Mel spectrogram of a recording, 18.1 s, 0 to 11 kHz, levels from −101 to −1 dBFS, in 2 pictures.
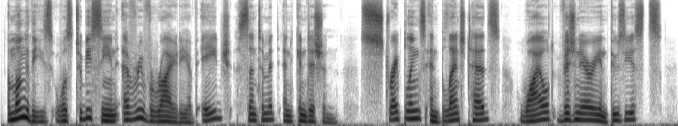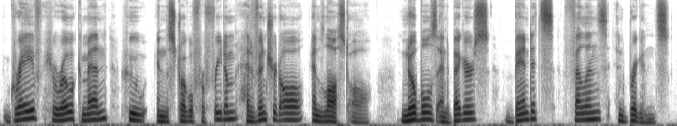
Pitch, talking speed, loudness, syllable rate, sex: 155 Hz, 135 wpm, -19 LUFS, 4.6 syllables/s, male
